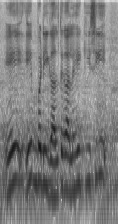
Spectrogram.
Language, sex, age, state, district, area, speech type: Dogri, male, 18-30, Jammu and Kashmir, Udhampur, rural, spontaneous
